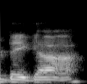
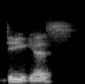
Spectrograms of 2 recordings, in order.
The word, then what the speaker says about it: Degas: So Claude Monet, Edouard Manet, Edgar Degas is how you say his name, not Degas or something.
